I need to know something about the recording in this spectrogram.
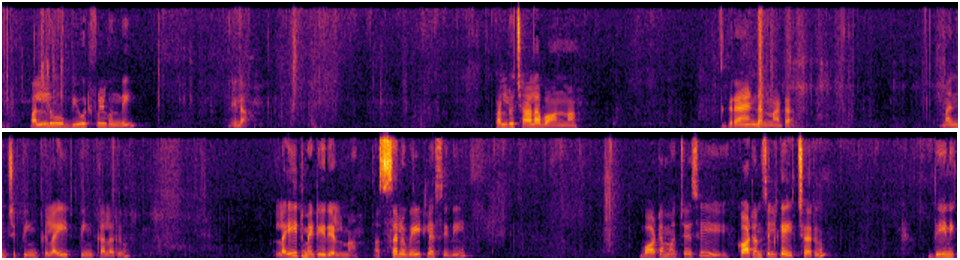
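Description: A middle-aged woman speaks calmly in short phrases, close to a microphone.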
